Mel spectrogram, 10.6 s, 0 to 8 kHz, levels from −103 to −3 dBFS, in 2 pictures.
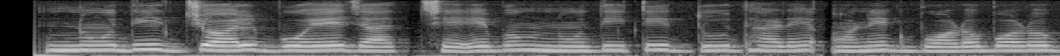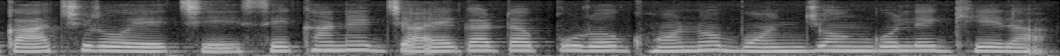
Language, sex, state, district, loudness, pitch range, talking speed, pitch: Bengali, female, West Bengal, Jalpaiguri, -33 LUFS, 190-215 Hz, 115 wpm, 205 Hz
